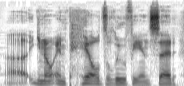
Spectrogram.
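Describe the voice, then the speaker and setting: A man's voice: mid-range voice, fast, gravelly, darkish tone. A man casually reviewing an anime arc, thinking aloud with many fillers and self-corrections.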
